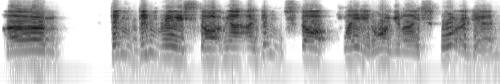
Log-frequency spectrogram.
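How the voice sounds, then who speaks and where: Bright, sharp-voiced Scottish man in his fifties. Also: sits high, lively intonation, moderate pace, highs cut off. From Scotland. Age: 50s. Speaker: podcast guest, amateur endurance athlete. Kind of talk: conversational life-story telling.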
